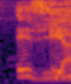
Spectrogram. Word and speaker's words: Aja: Ah, en fait, Donald Fagan, il prononce Asia, Asia lorsqu'il parle de cet album.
